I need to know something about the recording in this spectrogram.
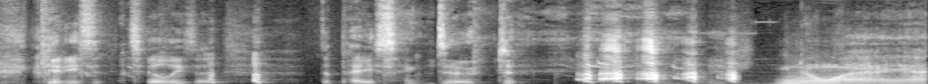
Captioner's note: laughing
